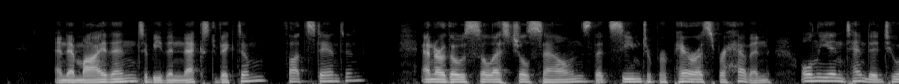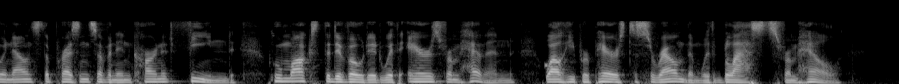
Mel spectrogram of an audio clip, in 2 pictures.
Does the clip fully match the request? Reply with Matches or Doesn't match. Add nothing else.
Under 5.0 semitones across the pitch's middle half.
Matches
